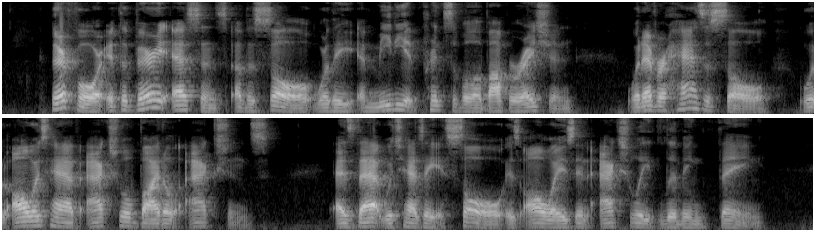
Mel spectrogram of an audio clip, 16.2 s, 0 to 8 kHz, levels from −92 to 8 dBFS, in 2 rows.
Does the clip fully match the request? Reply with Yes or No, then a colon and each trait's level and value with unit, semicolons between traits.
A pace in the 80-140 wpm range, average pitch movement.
Yes: slow, 135 wpm; average, 4.7 semitones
